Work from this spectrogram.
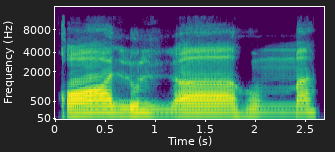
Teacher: الف سے پہلے والا حرف قاف ہے تو یہ پر ہے یعنی موٹا پڑھا گیا، لہٰذا الف بھی پر ہو گیا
